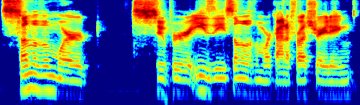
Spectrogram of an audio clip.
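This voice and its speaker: A man's voice: lowish voice, steady tone, a little slow, pushed and bright, clean tone. A man co-hosting a podcast, chatting informally about video games and swearing freely. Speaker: podcast co-host. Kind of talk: casual video game review chat.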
